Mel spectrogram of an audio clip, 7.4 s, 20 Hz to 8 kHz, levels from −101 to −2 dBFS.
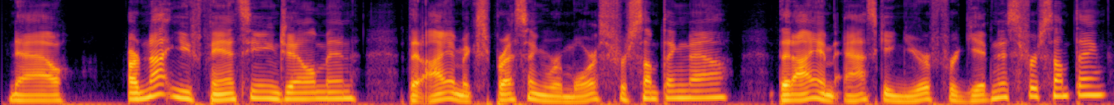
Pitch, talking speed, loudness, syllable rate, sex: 135 Hz, 180 wpm, -20 LUFS, 5.9 syllables/s, male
